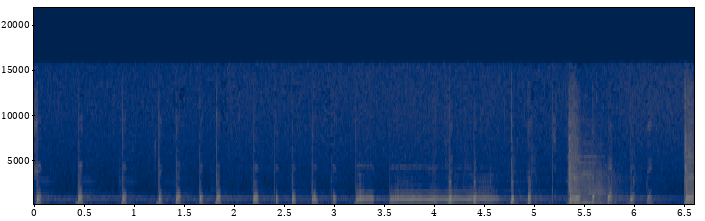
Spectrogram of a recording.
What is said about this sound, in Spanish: Bueno, eh, si quiere ver a un animal abnegado y provechoso para el ser humano. Fíjese en las gallinas.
